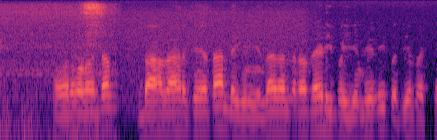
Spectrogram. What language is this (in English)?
Punjabi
